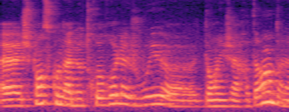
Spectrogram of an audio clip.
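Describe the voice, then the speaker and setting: A woman speaks at a medium pitch with ordinary variation in it. There is audible echo from the room. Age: 40s. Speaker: landscape gardener. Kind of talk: interview. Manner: hesitant, many filler sounds.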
